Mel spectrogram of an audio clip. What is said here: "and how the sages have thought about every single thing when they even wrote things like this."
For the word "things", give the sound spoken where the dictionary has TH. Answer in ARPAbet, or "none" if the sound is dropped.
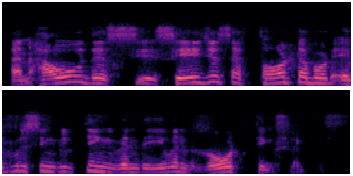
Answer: T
